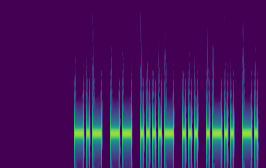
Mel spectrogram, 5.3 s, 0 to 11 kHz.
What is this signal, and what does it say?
Morse code, heard as a keyed tone, about 24 wpm, 700 Hz. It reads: KM4SLN
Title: Speed Racing - USA 2x3 Call Signs 20wpm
